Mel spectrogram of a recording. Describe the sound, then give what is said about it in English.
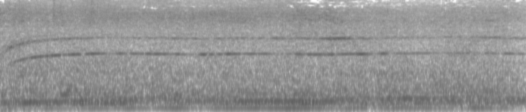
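A vacuum cleaner, in a recording taken from a YouTube clip, runs steadily, a loud continuous whirring drone with a high-pitched motor whine that holds constant throughout, with no voices. “That, Norman, ladies and gentlemen, is the sound of a vacuum cleaner taken off the internet.”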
